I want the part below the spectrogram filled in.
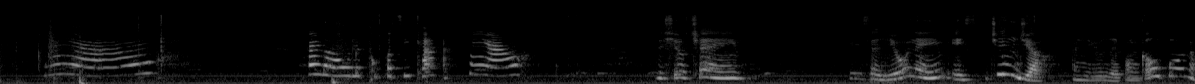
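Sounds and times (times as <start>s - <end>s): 
faint steady hum: 0.0s - 11.9s
person meowing like a cat: 0.5s - 1.6s
speech: 6.7s - 7.6s, 8.7s - 11.9s.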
